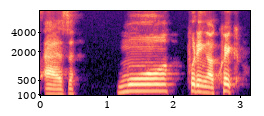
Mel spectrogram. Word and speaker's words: mo: After more, it is pronounced as more, putting a quick u before o, but we write more.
